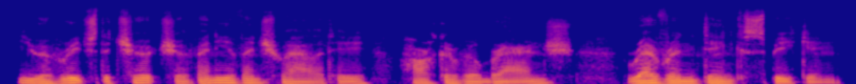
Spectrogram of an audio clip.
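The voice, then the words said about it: Smooth, suave phone voice. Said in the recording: “in my smoothest voice”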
